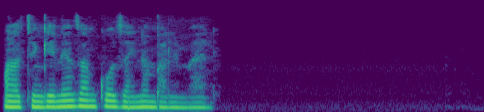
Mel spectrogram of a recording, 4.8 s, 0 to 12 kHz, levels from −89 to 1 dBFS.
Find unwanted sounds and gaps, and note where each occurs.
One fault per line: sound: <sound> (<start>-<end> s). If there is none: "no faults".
no faults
